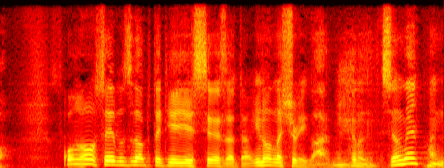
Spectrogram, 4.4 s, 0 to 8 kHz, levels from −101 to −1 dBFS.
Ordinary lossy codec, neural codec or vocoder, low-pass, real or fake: none; codec, 16 kHz, 1 kbps, FunCodec, trained on LibriTTS, 50 frames a second; none; fake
